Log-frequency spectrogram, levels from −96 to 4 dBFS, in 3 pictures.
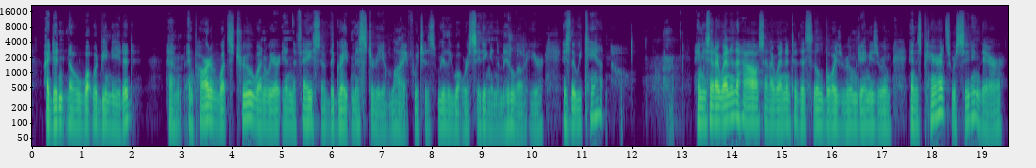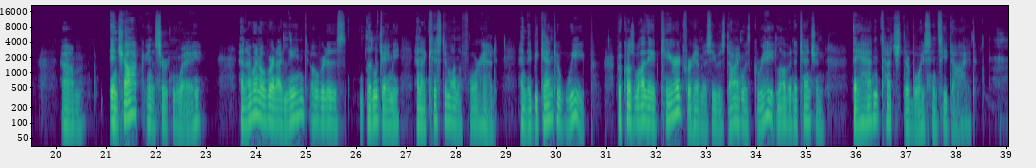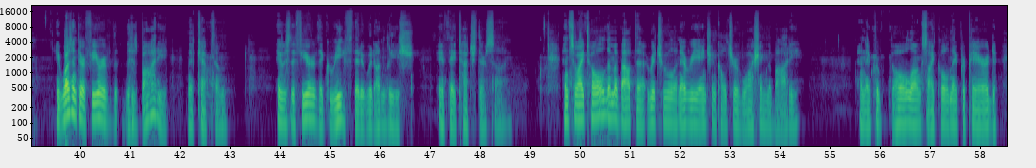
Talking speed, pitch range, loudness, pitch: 175 wpm, 90-110 Hz, -32 LUFS, 95 Hz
